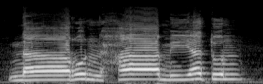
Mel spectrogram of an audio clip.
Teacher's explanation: ہے، تو اس کو جلدی سے پڑھیں گے ظاہر کر کے، تنوین کو ظاہر کر کے جلدی سے پڑھیں گے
